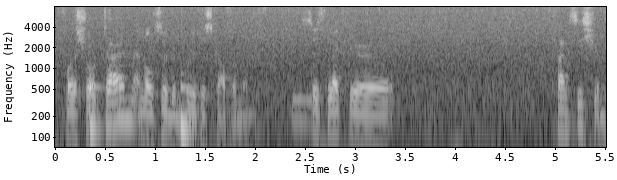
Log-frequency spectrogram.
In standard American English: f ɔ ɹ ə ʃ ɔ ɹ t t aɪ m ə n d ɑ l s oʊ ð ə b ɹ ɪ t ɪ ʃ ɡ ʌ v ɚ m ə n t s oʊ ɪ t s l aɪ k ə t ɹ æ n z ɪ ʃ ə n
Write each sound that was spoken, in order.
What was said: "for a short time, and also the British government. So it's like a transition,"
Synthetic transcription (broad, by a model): f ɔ ɹ ə ʃ ɔ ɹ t t aɪ m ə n ɑ l s oʊ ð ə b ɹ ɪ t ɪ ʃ ɡ ʌ v ɚ m ə n t s oʊ ɪ t s l aɪ k ə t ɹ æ n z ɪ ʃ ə n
